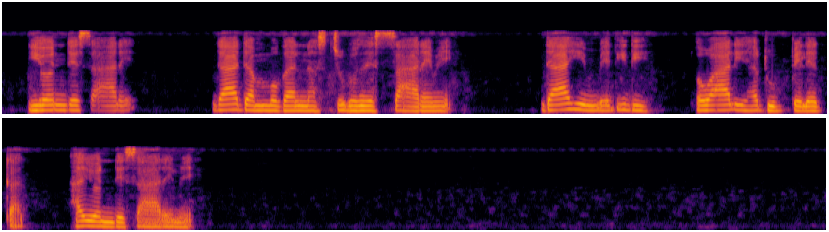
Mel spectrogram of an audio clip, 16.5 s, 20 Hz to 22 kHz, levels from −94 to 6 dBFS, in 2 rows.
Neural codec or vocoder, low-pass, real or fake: vocoder, 24 kHz, 100 mel bands, Vocos; 7.2 kHz; fake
